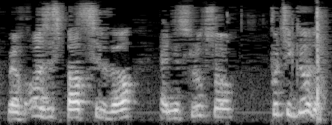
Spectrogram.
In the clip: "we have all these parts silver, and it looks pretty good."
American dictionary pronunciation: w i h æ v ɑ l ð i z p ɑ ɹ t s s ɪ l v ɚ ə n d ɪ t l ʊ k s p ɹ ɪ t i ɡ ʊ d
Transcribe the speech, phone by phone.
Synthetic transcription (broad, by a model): w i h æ v ɑ l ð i s p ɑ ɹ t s s ɪ l v ɚ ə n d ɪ t l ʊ k s p ɹ ɪ t i ɡ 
